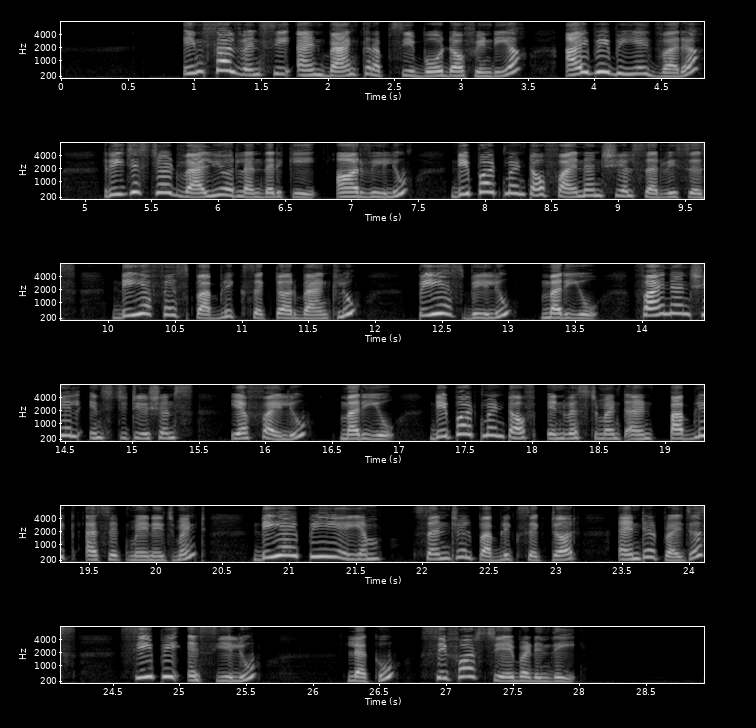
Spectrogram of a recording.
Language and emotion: Telugu, neutral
